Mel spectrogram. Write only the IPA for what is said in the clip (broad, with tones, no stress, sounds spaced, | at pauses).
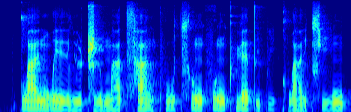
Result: t̪ w a˦ ɪ̯ m w e˥˨ ɪ̯ l y˨˦ ʈ͡ʂ ɻ̩˨˩ m ä˨˦ t͡sʰ a˥˨ n pʰ u˦ t͡sʰ ʊ˥˨ ŋ f ʊ˥˨ ŋ pʰ ɥ ɛ˥˨ t̪ i˩ p i˨˦ kʰ w a˨˩ ɪ̯ t͡ɕʰ i˦ ŋ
